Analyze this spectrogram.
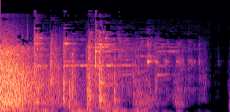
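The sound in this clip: Glass from a light shot out by gunfire shatters in a loud crash, then many tinkling, clinking fragments scatter and fade out over about two seconds.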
